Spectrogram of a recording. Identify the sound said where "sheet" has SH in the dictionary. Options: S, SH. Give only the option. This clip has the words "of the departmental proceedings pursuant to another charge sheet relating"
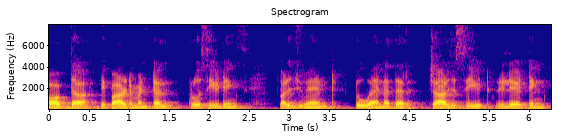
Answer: S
